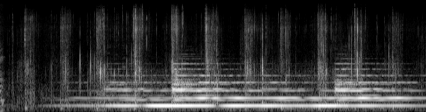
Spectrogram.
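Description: Church bells ring from a church on a small island in the middle of Lake Bled, with several overlapping, sustained tones, struck again every second or so and ringing out steadily across the lake. Soft crunching footsteps can be heard underneath.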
